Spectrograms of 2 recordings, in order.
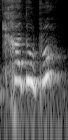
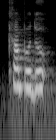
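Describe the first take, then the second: First: The name begins with 'crado' and ends in 'po'. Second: The name begins with 'crapo' and ends in 'do'. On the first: This is the official way to say it. "ça se dit Cradopo" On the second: It sounds like the word for toad. "J'ai toujours dit Crapodo"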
